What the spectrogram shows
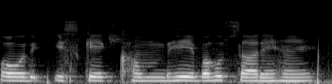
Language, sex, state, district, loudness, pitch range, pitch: Hindi, male, Uttar Pradesh, Hamirpur, -15 LUFS, 165-180 Hz, 170 Hz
